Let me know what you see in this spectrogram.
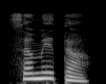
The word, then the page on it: ಸಮೆತ: kannada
